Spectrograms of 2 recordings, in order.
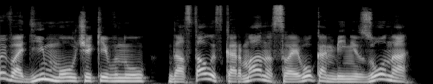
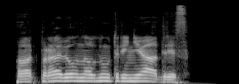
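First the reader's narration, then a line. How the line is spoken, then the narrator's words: Quiet, nearly flat voice. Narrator (Russian): сказал он своим тихим, почти безэмоциональным голосом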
